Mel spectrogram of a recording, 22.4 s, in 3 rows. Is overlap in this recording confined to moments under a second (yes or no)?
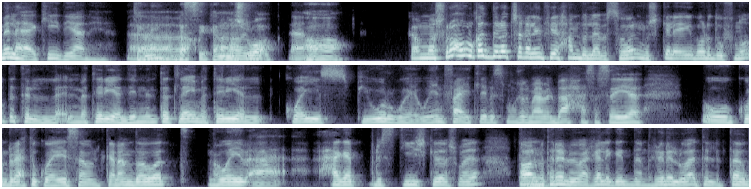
no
